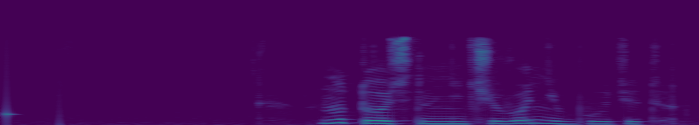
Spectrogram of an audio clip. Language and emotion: Russian, neutral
